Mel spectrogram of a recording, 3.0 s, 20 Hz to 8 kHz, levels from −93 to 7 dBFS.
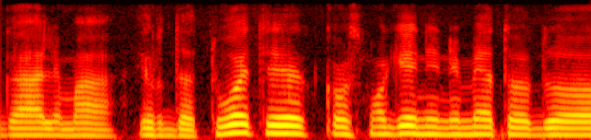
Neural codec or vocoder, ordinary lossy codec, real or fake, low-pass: none; Opus, 64 kbps; real; 7.2 kHz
